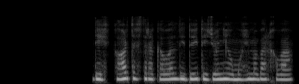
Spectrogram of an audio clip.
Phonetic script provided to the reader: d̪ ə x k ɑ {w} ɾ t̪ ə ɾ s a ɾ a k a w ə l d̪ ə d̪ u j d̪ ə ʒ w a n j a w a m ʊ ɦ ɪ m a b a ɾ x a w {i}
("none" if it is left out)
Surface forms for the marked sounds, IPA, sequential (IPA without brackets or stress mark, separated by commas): none, a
